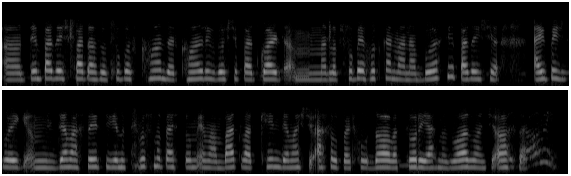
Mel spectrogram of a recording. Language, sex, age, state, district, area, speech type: Kashmiri, female, 45-60, Jammu and Kashmir, Kupwara, urban, conversation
